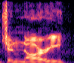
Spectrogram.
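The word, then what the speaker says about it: G'nivre: That is pronounced Jari Carr, a fourstar offensive lineman from from IMG Academy.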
